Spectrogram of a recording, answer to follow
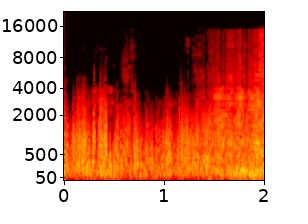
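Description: Wind buffeting the microphone outdoors, a steady low rumbling hiss, with faint voices of people talking nearby; it grows a little louder near the end.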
